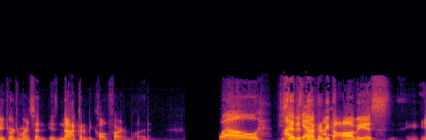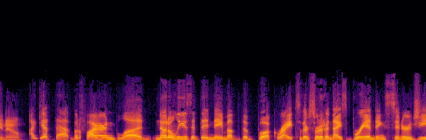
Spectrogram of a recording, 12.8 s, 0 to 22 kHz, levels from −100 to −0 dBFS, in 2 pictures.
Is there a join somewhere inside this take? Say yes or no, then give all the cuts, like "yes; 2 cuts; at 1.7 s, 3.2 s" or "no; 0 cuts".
yes; 3 cuts; at 4.0 s, 6.8 s, 7.6 s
